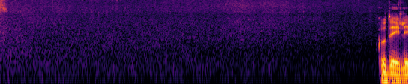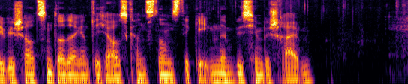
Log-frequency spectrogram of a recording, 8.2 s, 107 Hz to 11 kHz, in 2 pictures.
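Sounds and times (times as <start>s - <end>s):
river water flowing outdoors: 0.0s - 4.3s, 7.2s - 8.1s
rain outdoors: 0.0s - 8.1s
speech: 3.8s - 7.4s.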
